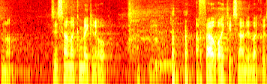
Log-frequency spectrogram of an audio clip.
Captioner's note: laughter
